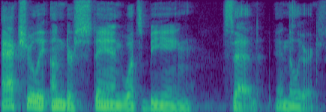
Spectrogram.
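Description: This man talks very slowly. The recording is spotless, with total silence behind him. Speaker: podcast host. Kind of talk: casual interview.

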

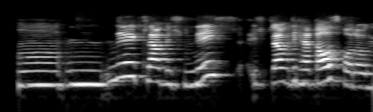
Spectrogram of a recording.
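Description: Speaking fairly slowly, a woman uses a fairly high pitch and an unremarkable speaking voice. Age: 20s. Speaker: coaching client sharing her experience. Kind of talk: testimonial interview.

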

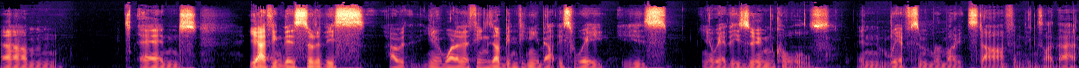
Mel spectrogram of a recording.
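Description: A man with an Australian accent speaks at a very deep, low pitch and a moderate pace. His intonation is monotone and flat, and the recording is very clean with a silent background. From Western Australia, Perth. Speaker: product manager. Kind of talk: casual interview. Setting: cafe.

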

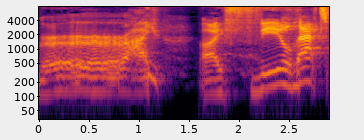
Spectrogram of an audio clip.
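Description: A man puts on a character voice that is raspy and growling.

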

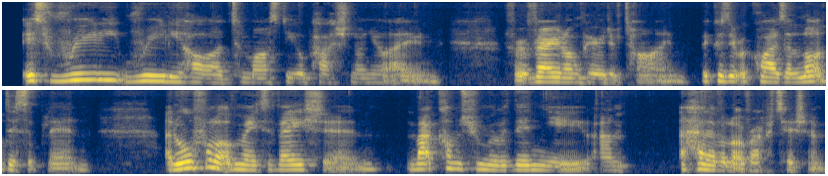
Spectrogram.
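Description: An unremarkable speaking voice moves at a fairly quick pace with ordinary pitch variation and big swings in loudness. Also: woman, medium pitch for a woman. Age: 30s. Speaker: teacher and podcast host. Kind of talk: solo educational podcast talk.

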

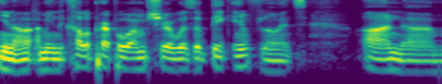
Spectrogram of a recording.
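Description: A man with a very deep, low pitch and ordinary pitch variation is heard on a very clean recording with a silent background. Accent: American. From US South, Georgia then Washington DC. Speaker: podcast host. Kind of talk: angry political rant. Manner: angry, fed-up, indignant; halting, filler-heavy.

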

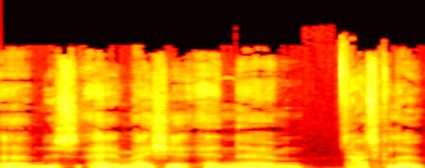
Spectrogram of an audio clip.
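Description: Fairly high in pitch, a man's voice sits over noticeable background noise. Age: 20s. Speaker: recent engineering graduate. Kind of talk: casual chat.

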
